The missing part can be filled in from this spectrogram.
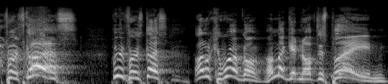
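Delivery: rowdy, brash, loud, swooping, rambunctious delivery. Impersonating the other speaker's loud, rambunctious role from a show: imitating a loud rambunctious guy. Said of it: "Can I impersonate your role on it?".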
